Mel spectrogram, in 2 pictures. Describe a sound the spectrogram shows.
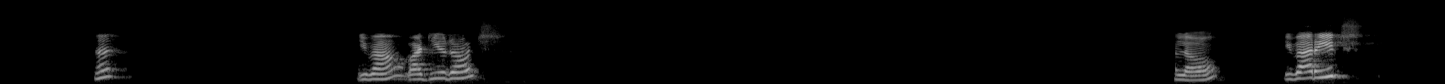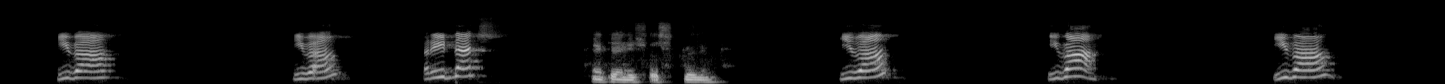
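A woman speaks in short, separate phrases through a headset microphone, with pauses between them.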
